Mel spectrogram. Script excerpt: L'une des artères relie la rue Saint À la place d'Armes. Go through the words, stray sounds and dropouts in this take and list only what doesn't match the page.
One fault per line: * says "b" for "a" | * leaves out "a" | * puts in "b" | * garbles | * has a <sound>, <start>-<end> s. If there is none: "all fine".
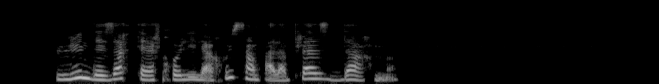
all fine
